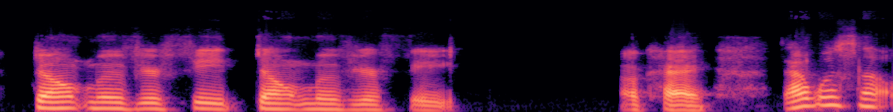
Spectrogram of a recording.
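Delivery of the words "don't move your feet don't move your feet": put-on big booming male voice. Retelling the words a voice spoke to them, retelling a big booming voice. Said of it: "that big booming voice that said".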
